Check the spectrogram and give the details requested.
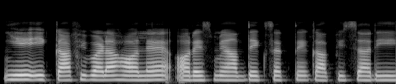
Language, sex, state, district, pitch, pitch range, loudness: Hindi, female, Haryana, Rohtak, 205 Hz, 200-210 Hz, -16 LUFS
